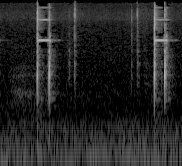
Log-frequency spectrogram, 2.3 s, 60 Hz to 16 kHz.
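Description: IMAX B6 LiPo balance charger giving two short high beeps as its Inc. button is pressed, about half a second in and near the end: the charge current setting being stepped up.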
